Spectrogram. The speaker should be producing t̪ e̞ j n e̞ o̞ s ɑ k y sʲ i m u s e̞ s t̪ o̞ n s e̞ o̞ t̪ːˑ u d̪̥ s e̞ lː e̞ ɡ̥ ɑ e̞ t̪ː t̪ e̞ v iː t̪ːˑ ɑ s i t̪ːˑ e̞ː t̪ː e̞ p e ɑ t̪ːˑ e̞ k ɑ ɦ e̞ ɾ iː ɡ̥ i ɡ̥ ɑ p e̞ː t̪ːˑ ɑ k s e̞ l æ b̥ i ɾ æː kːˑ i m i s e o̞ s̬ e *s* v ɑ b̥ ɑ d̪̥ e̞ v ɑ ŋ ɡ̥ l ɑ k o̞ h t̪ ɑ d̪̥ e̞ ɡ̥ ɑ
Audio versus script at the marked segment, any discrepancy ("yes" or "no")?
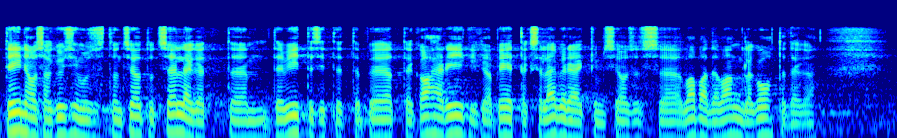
no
